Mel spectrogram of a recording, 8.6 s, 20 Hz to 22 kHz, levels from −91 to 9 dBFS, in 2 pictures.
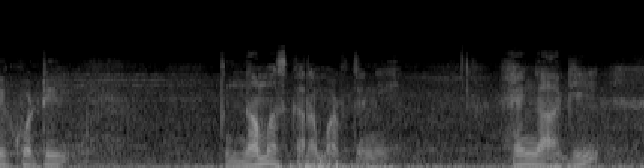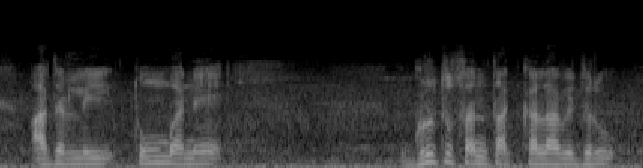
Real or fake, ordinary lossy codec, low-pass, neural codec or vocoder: real; none; 7.2 kHz; none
